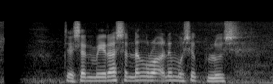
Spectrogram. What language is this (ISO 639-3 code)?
jav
